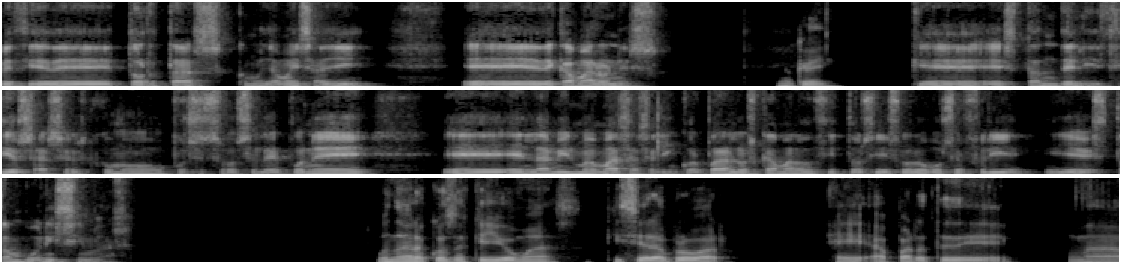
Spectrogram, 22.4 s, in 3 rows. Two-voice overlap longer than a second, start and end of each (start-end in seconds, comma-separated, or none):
none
